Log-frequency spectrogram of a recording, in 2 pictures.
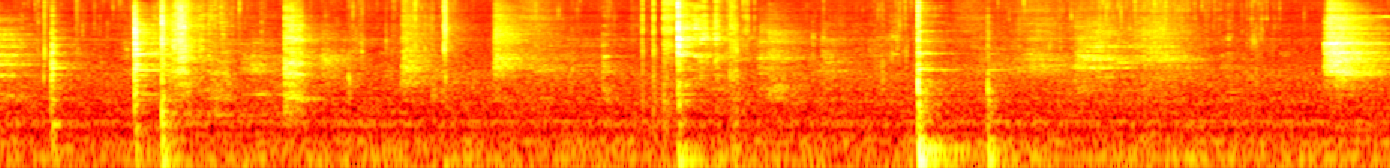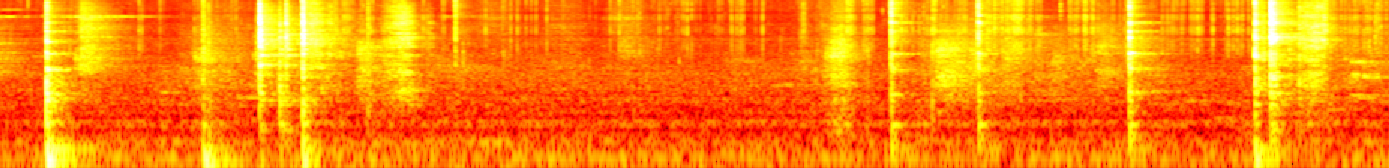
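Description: Metal ladle scraping and clinking against a stainless steel pot as soup is ladled out into a glass bowl: irregular clinks and knocks, a few of them sharp and loud, with quiet stretches between.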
